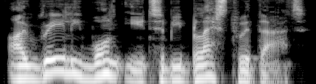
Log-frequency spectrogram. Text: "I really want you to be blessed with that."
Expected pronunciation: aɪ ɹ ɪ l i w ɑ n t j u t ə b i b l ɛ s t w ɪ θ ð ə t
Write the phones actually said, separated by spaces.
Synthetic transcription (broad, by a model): aɪ ɹ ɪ l i w ɑ n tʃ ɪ t ə b i b l ɛ s t w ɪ ð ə t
